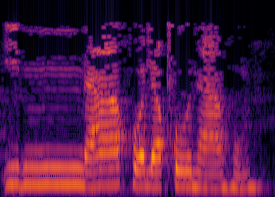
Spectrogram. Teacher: یہ الف آپ کا شارٹ ہو گیا تھا، اس کو آپ نے اسٹریچ رکھنا ہے نا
